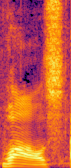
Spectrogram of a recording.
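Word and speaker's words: Walz: No T. Just Waltz. Waltz.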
